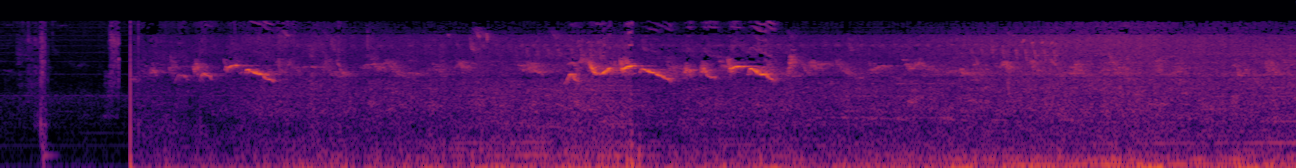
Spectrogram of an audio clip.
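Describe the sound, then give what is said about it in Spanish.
Several different birds sing and answer one another in counterpoint, trading bright chirps and whistled phrases over a steady low rumble. “Estamos escuchando un contrapunto de distintos pájaros. Vemos como uno le canta y el otro le contesta.”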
